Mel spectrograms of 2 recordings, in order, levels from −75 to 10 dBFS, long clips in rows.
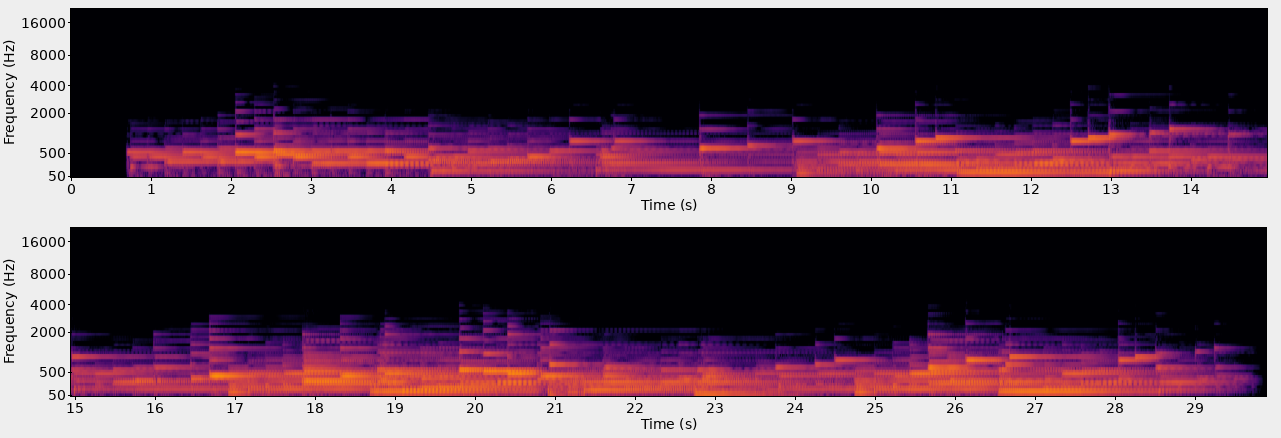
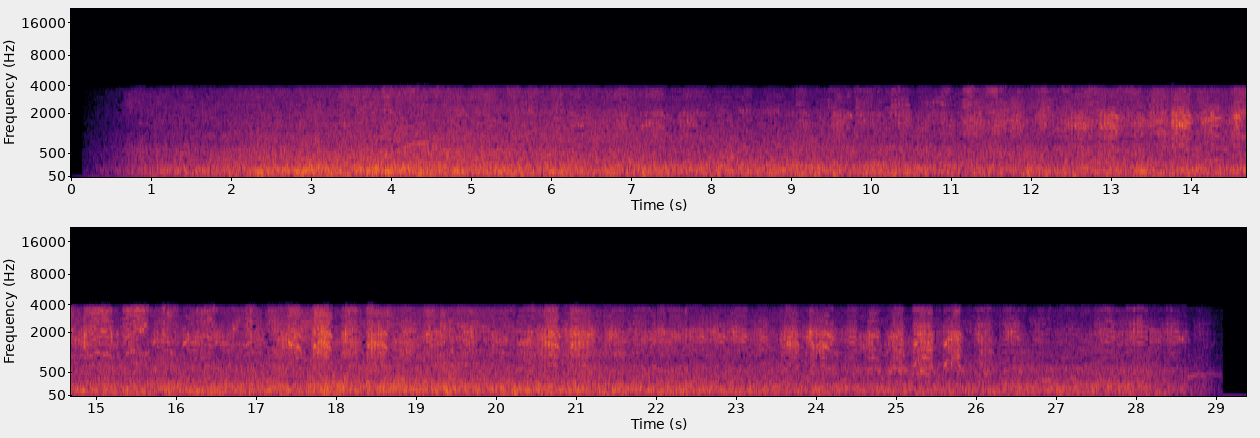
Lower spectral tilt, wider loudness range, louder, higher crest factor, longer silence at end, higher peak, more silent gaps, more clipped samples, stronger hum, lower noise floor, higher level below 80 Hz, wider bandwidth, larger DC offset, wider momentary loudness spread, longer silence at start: first, -10.5 dB/octave vs -9 dB/octave; first, 9 LU vs 6 LU; about the same, -23 LUFS vs -24 LUFS; second, 16 dB vs 22 dB; about the same, 0.25 s vs 0.25 s; about the same, -6 dBFS vs -4 dBFS; neither; neither; neither; second, -44 dBFS vs -49 dBFS; about the same, -42 dBFS vs -40 dBFS; second, 3.4 kHz vs 4.3 kHz; neither; first, 12 LU vs 9 LU; first, 0.7 s vs 0.3 s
